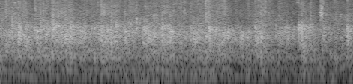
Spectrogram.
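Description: An awards night audience applauds for event sponsors, a dense, even wash of clapping from a large crowd at moderate distance.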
